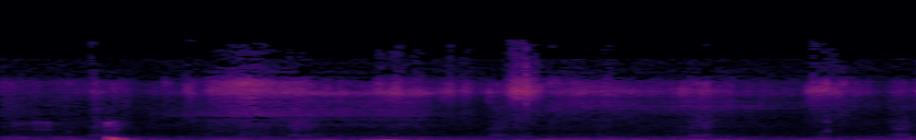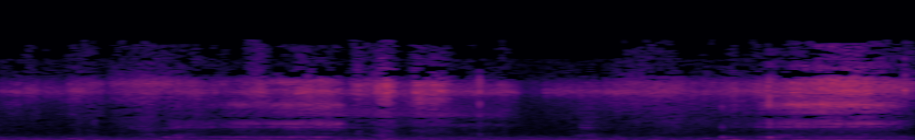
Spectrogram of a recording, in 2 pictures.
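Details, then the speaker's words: Soft, low rumbling snoring from a large dog napping, faint beneath quiet room noise. "Donc vous entendez les ronflements de mon chien. C'est un gros toutou. Et là, il est en pleine sieste."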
